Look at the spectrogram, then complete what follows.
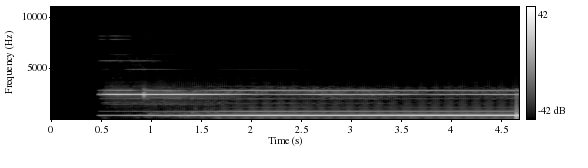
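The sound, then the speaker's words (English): A steady ringing tone sounds after a brief moment of silence and sustains loud and unbroken to the end, with faint higher overtones shimmering above it and no voices. “That's a 396.”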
